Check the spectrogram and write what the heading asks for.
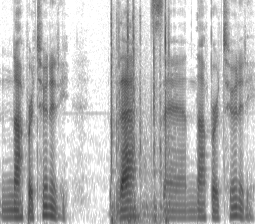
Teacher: then n in an links with the o in opportunity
